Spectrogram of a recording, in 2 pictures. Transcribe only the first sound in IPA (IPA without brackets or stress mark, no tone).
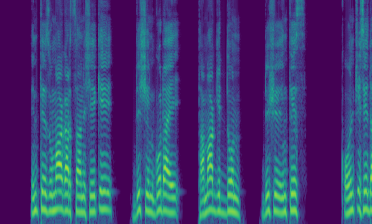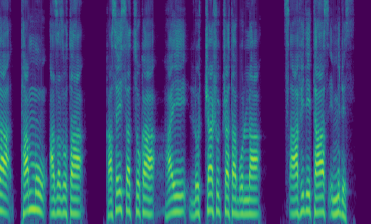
ʔ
